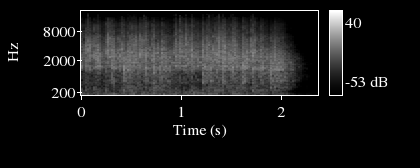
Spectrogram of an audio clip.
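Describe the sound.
Many dice rolled together in a game, a dense clattering stream of small hard clicks for about two seconds that stops abruptly into silence.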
